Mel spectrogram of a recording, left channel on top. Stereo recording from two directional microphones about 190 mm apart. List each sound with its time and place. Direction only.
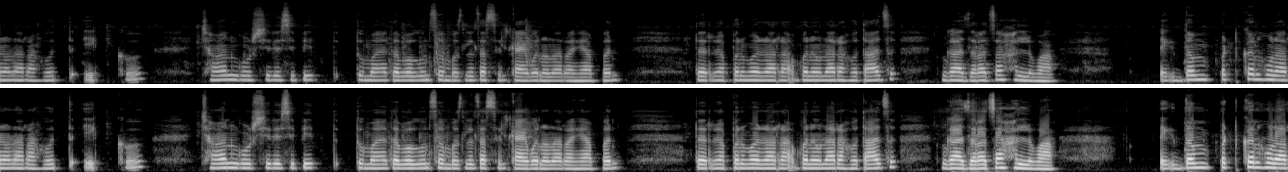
0.0 s speech: 30° right (ahead or behind)
10.3 s a sound: 25° right (ahead or behind)
11.5 s speech: 30° right (ahead or behind)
